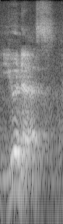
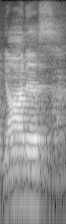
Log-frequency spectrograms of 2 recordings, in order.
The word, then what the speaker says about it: Younus: And I was growing up in northern Virginia, I was the only Eunice in my class. And people sometimes would have struggle to say it or pronounce it. They would call me Yiannis, they would call me Yonas.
